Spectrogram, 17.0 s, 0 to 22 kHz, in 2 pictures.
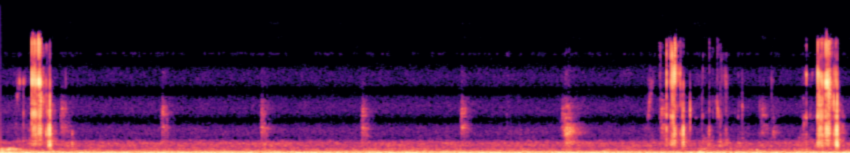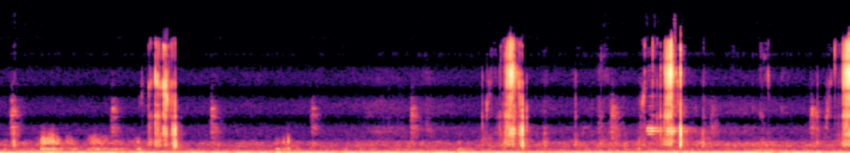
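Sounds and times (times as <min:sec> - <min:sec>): birds scratchy clicks: 0:00.0 - 0:00.8, 0:06.5 - 0:11.4, 0:13.1 - 0:17.0.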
